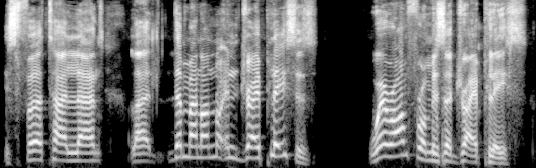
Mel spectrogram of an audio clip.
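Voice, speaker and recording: A man's voice: a little high, sing-song, normal speed, bright, forceful tone, no room sound, studio quality. A man from northern Somalia, hosting a live panel debate, talking in street slang and repeating himself to drive a point home. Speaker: podcast host.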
